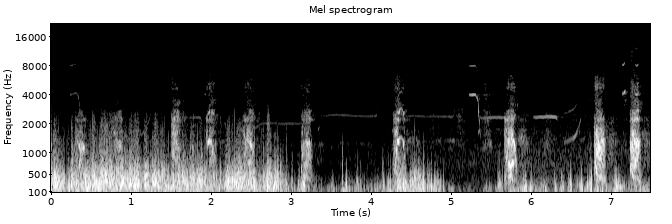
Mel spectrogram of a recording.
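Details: Ruby, a New Zealand Huntaway bitch aged ten months, working at Skipton. Deep barks repeat at an uneven pace against heavy rumbling noise. Sharper, clearer woofs and thin high whistles follow later.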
